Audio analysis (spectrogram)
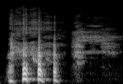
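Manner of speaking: a breathy high-pitched giggle at himself. Real, not acted. Laughing at his own Hollywood ego.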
